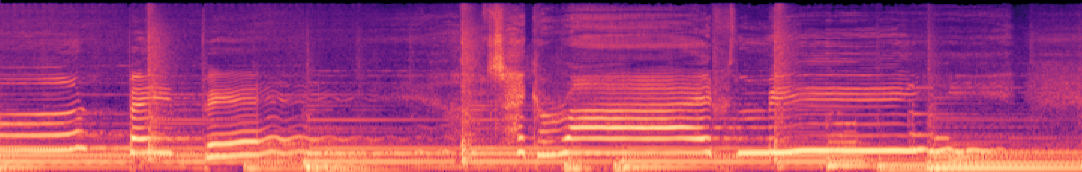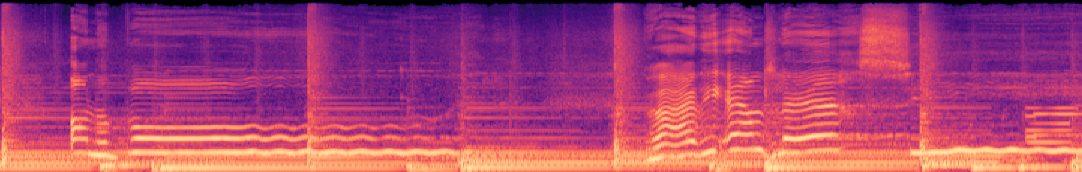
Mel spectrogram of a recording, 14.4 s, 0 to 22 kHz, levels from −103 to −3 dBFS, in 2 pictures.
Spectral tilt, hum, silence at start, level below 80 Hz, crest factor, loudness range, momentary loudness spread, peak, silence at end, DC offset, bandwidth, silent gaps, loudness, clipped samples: -6 dB/octave; none; 0 s; -22 dBFS; 12 dB; 3 LU; 8 LU; 0 dBFS; 0 s; under 0.1%; over 20 kHz; none; -14 LUFS; under 0.1%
